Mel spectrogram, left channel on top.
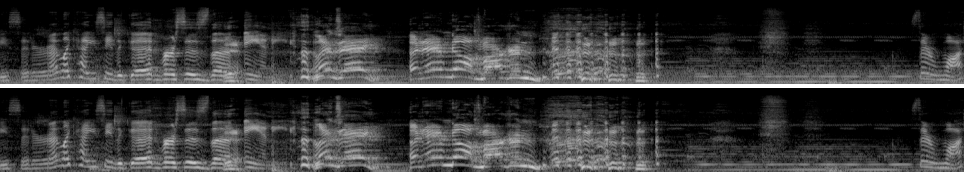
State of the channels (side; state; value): left; noise; hum, 15 dB below the sound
